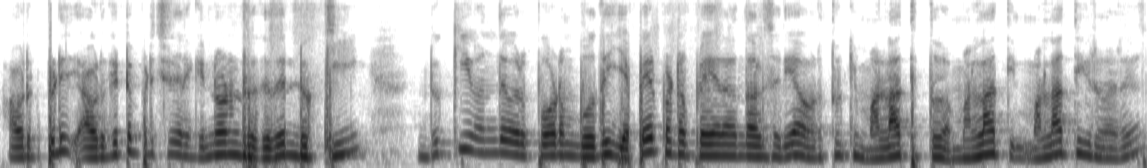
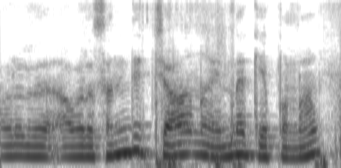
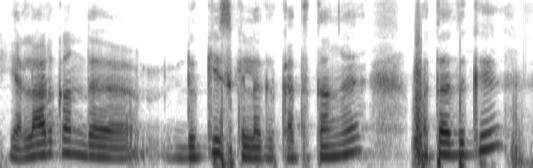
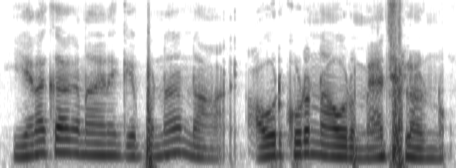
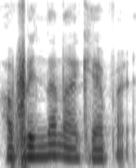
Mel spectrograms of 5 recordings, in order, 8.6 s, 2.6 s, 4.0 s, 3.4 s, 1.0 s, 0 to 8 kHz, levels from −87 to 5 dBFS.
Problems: constant background noise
